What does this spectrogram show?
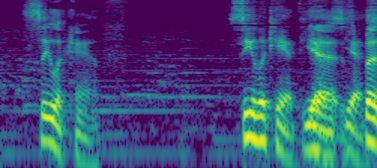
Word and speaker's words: coelacanth: Okay, so I found out it's not coelacanth or whatever else. It's coelacanth. Coelacanth, yes. But it's spelled Coelacanth.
